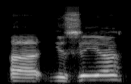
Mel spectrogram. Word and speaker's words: Usnea: It's called Usea. It's spelled USNEA.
